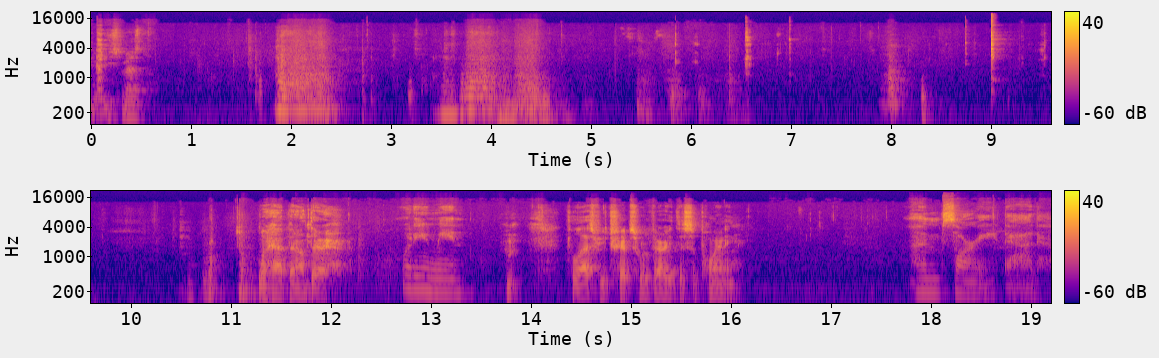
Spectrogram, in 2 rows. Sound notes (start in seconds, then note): 1.6 chairs scraping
